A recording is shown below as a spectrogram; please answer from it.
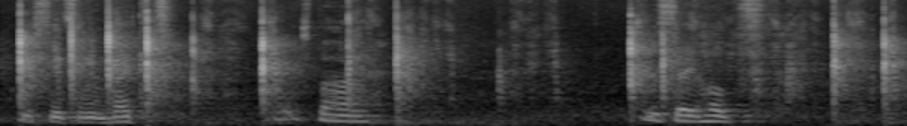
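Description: Chalk writing on a blackboard: a run of sharp taps and short scraping strokes as the letters are written, some strokes coming close together and others a second or so apart.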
